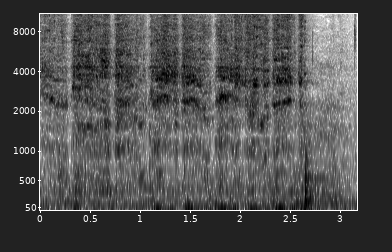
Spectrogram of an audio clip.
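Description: A steel knife blade is sharpened freehand on a stone, producing repeated rasping strokes in a steady back-and-forth rhythm, close and fairly loud with no talking.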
